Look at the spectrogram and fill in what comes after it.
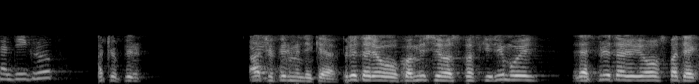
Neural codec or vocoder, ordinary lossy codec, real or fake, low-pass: none; AAC, 16 kbps; real; 7.2 kHz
